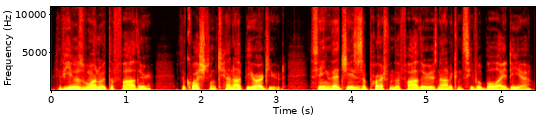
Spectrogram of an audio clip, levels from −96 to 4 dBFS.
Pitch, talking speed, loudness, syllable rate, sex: 135 Hz, 225 wpm, -17 LUFS, 6.4 syllables/s, male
